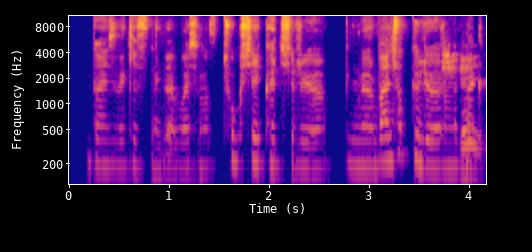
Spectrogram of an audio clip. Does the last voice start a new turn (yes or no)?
no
